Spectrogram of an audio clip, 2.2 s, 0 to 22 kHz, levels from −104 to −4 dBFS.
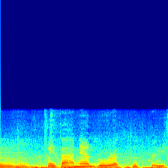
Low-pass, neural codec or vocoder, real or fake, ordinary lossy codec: none; codec, 16 kHz, 1 kbps, X-Codec, HuBERT features, trained on general audio; fake; none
